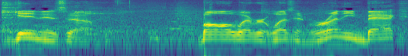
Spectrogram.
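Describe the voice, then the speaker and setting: A man speaks at a moderate pace with fairly even intonation. Noticeable background noise and audible room echo are present. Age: 70s. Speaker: dog breeder. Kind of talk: interview. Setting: hotel. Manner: casual, halting with fillers.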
